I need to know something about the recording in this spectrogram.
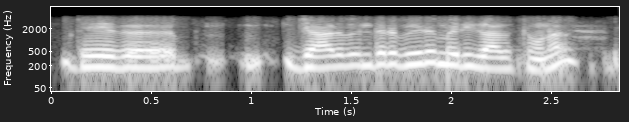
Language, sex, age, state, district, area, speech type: Punjabi, male, 18-30, Punjab, Fatehgarh Sahib, rural, conversation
